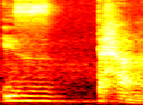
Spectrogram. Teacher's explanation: so we have that 'zz,' we're using our voice box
